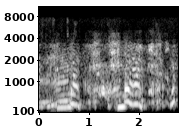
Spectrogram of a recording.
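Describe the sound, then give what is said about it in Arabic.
Cow mooing in a played film: a few drawn-out, low, wavering moos with strong harmonics that run almost continuously, at moderate loudness. “عايزكم تركزوا قوي قوي في البقرة دي، هم تفاجئوا بيها.”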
